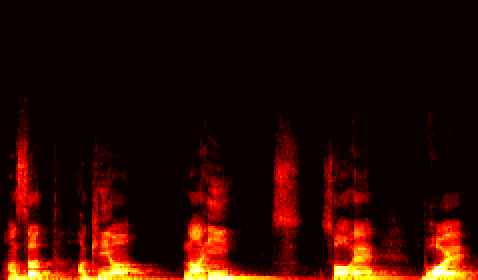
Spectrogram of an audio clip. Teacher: अनुनासिक शब्द है जो ब्रज भाषा में जिसका सबसे ज़्यादा उपयोग हो रहा है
